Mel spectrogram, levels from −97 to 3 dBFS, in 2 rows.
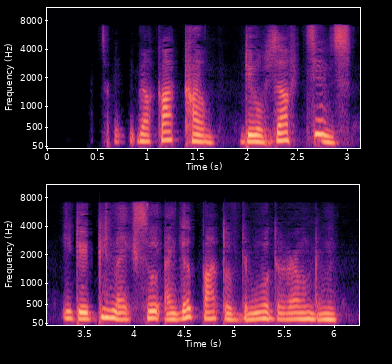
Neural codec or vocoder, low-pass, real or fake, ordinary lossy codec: codec, 16 kHz, 0.5 kbps, FreqCodec, larger model; 7.2 kHz; fake; AAC, 32 kbps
